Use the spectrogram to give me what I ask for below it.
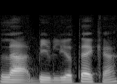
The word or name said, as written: bookcase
